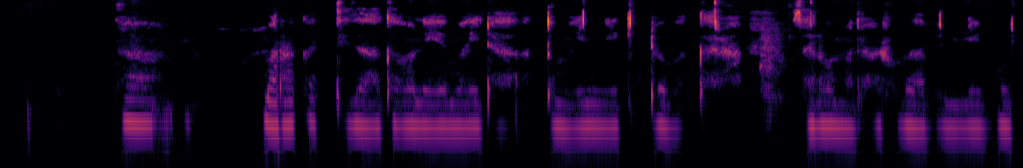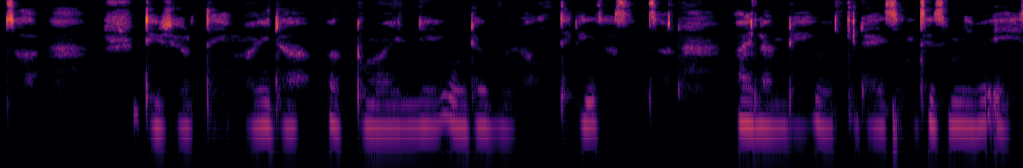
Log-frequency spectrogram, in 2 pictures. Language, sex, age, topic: Gamo, female, 25-35, government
